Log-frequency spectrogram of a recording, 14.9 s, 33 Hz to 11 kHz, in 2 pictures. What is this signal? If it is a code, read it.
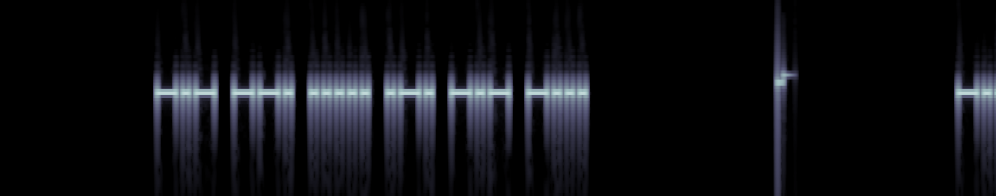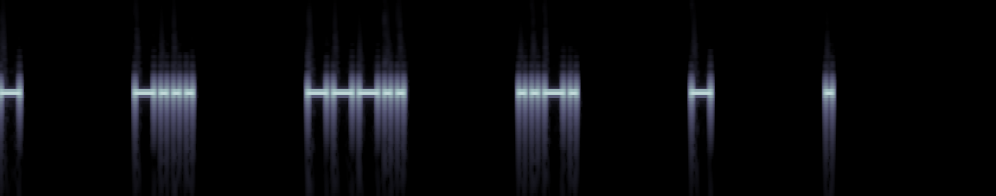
Morse code, heard as a keyed tone, about 25 wpm, spaced as for 13 wpm, 700 Hz. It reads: KG5RKB KB8FTE
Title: USA Call Signs - 6 Characters - 6x Character Spacing - 25wpm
